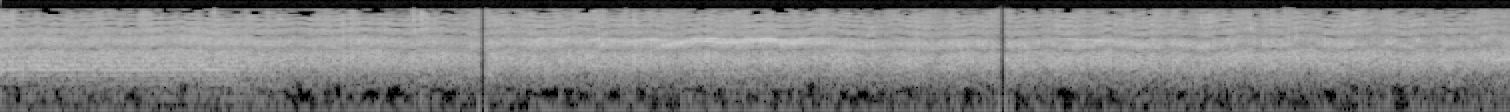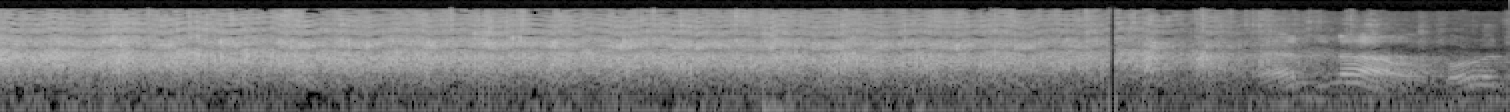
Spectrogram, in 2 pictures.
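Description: A barbershop chorus's closing chord ends about a second in, giving way to steady audience applause.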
